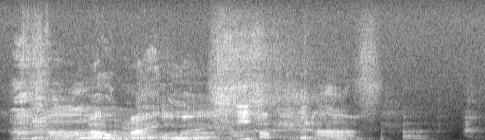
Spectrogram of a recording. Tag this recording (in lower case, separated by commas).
human group actions, breathing, crowd, respiratory sounds, gasp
